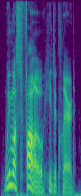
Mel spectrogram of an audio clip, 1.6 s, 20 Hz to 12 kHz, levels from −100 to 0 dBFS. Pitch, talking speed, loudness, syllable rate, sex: 135 Hz, 185 wpm, -20 LUFS, 5.7 syllables/s, male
